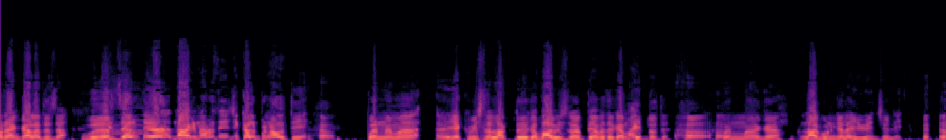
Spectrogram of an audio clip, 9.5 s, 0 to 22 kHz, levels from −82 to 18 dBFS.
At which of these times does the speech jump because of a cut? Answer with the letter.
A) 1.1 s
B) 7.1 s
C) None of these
A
